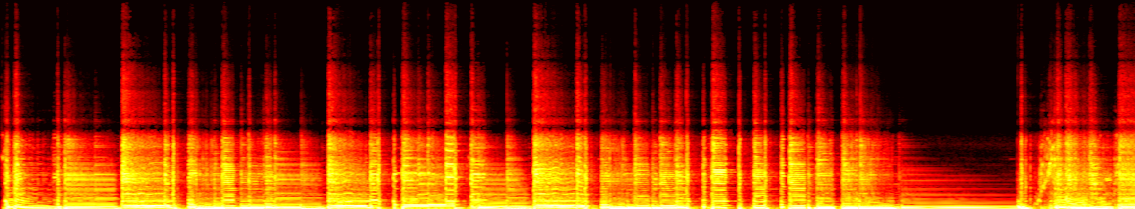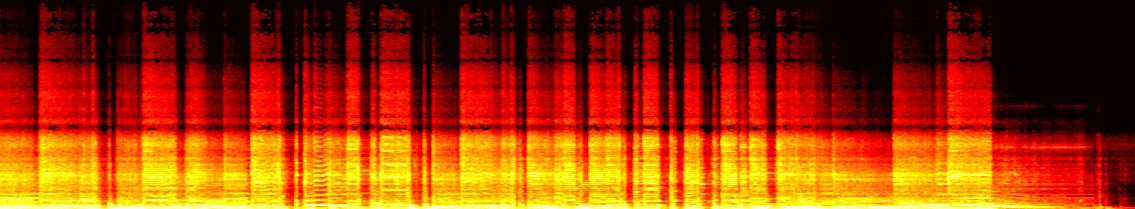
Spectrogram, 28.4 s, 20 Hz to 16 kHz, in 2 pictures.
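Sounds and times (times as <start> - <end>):
electric guitar on single coil neck pickup: 0.0 - 28.3.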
